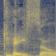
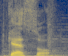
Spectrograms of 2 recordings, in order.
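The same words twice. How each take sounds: First: It is said with an anglicized English pronunciation. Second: It is said with a Spanish pronunciation. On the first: The pronunciation was changed to suit English speakers. The speaker calls it wrong. "So why change it to accommodate queso?" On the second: This is the word's original pronunciation. The speaker calls it right. "there is already a pronunciation of the word. The word is queso"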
